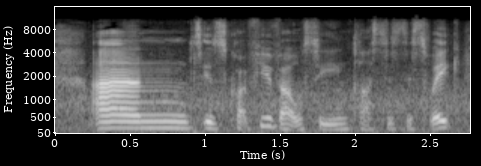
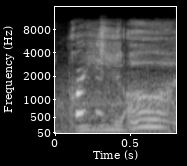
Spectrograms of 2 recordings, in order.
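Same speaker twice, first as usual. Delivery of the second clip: surprised; 5 dB quieter than usual. Real, not acted. Reacting to dog's bark.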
